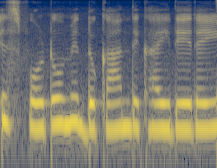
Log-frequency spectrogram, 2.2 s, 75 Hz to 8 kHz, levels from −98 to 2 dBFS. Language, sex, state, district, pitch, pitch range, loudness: Hindi, female, Arunachal Pradesh, Lower Dibang Valley, 230 Hz, 230-250 Hz, -14 LUFS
